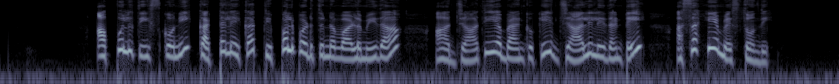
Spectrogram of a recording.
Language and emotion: Telugu, disgusted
